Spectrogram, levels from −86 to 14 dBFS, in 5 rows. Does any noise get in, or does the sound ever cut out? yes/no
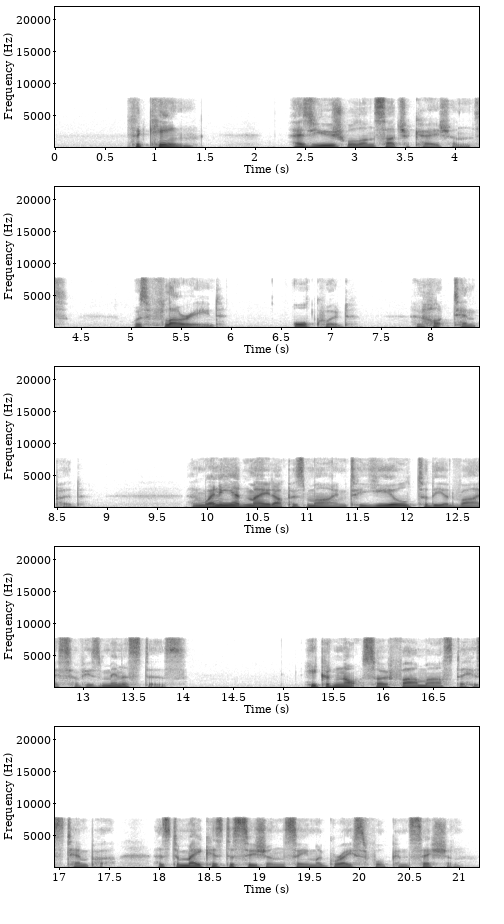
no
